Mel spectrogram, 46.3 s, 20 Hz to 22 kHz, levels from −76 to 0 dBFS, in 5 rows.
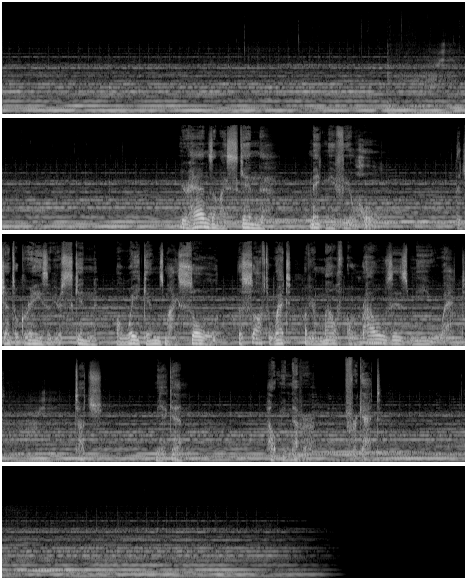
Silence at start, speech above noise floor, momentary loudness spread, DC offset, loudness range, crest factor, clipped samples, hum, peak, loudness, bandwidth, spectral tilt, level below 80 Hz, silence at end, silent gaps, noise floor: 0 s; over 69 dB; 12 LU; under 0.1%; 10 LU; 22 dB; under 0.1%; none; -4 dBFS; -25 LUFS; 17 kHz; -4.5 dB/octave; -52 dBFS; 2.85 s; none; under -90 dBFS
